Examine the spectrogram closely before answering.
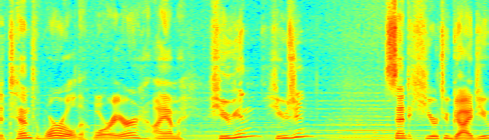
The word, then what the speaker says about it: Hugin: Hugin with a hard G.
